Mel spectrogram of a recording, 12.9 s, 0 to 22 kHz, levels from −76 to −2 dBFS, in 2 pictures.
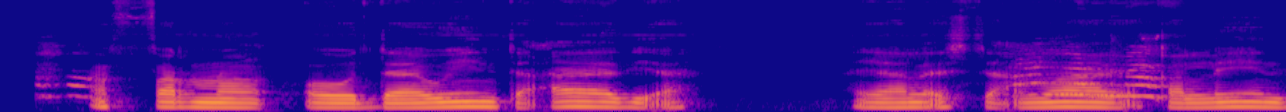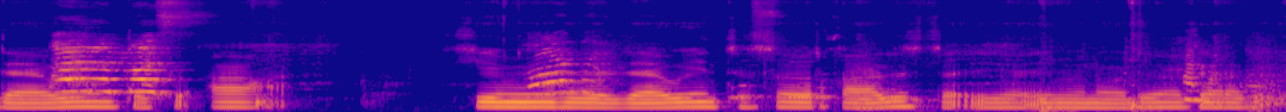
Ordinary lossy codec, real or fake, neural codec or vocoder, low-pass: none; real; none; none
